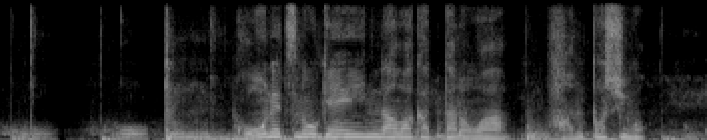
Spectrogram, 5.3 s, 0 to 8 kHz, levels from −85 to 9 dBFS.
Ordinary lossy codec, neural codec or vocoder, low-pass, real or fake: none; codec, 16 kHz, 4.8 kbps, FACodec; none; fake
